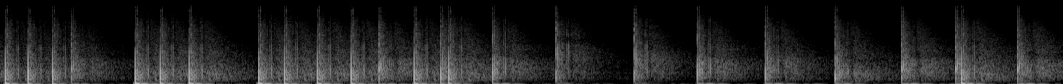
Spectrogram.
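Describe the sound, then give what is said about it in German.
A long, irregular volley of sharp gunshots fired in a stage play, some in quick clusters and others spaced apart, each crack loud with a short echoing tail. No voices are heard. “Das Problem war also, dass die Schüsse, die wir hier gehört haben, die Tiere verschreckt hätten, ja?”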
